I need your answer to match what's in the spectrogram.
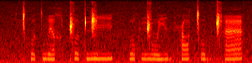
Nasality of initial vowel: oral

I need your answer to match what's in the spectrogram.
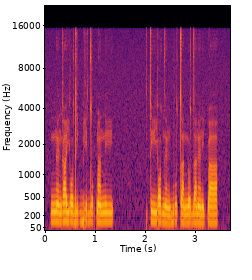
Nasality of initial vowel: nasal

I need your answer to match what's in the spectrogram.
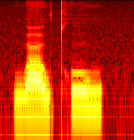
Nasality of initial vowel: oral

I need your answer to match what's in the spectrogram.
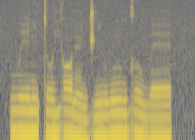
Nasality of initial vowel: oral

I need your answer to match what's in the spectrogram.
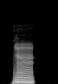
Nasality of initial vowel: nasal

